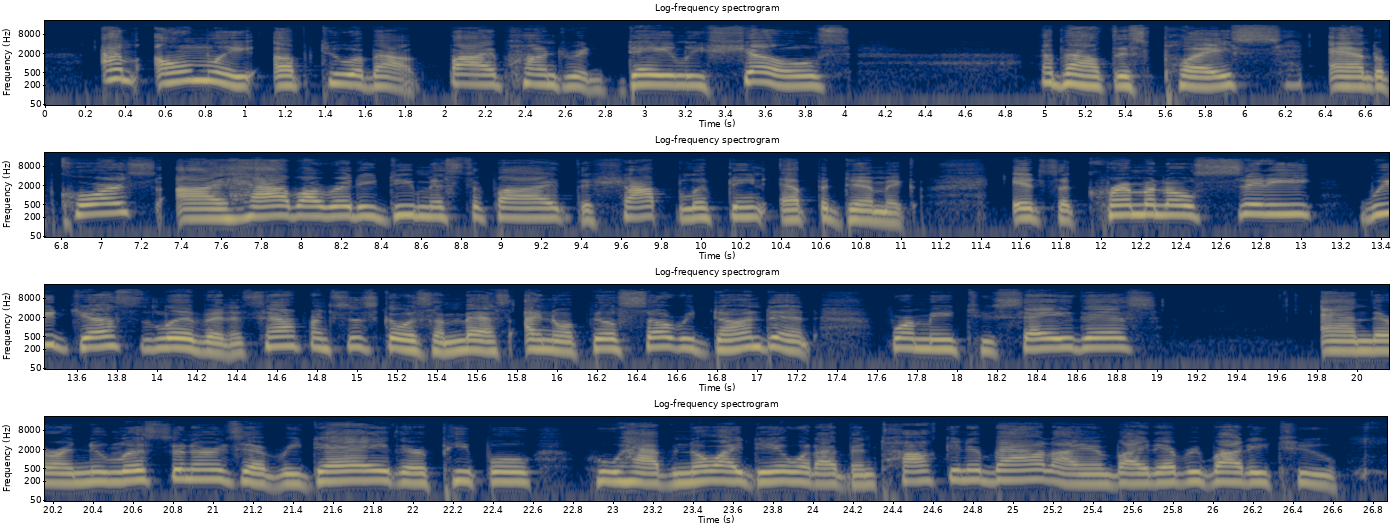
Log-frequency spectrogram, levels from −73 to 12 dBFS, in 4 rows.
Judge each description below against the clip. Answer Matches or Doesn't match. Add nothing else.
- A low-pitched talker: Doesn't match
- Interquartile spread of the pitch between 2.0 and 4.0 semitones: Matches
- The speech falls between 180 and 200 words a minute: Doesn't match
